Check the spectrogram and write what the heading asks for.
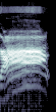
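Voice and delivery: high, loud imitated kid's scream; mock freak-out scream. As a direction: scream like a kid losing it. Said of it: "my kids lose their minds".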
